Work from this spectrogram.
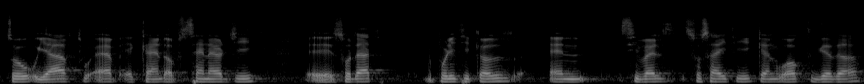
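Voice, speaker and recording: A man with a French accent, a government minister giving a formal speech in a slow, measured way with hesitant pauses. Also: medium pitch, monotone, creaky, clean tone. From French-speaking African country.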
